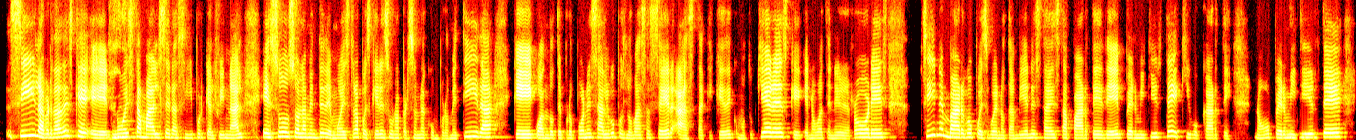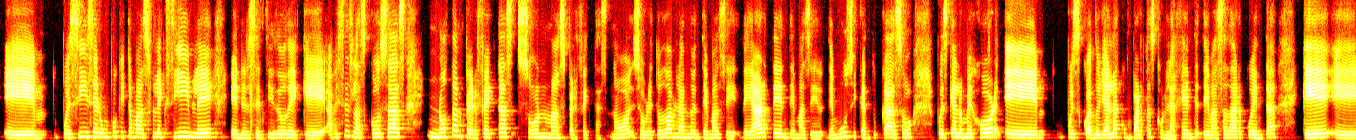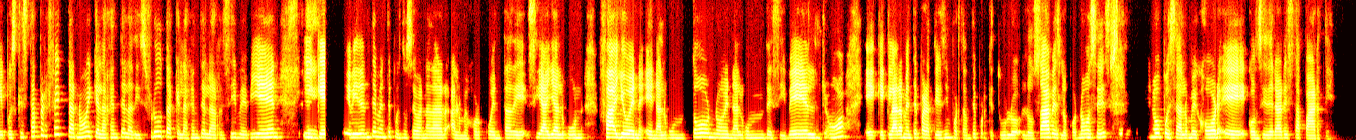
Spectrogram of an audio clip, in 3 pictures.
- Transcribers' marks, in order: none
- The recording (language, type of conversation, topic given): Spanish, advice, ¿Por qué sigo repitiendo un patrón de autocrítica por cosas pequeñas?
